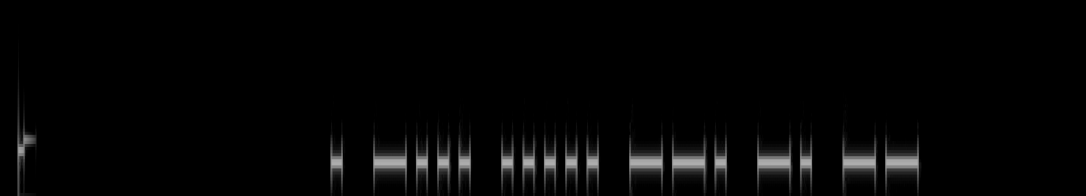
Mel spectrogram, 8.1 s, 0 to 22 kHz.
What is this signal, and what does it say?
Morse code, heard as a keyed tone, about 15 wpm, 700 Hz. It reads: EB5GNM
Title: DXCC-100 Call Signs - 6 Characters - 15wpm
